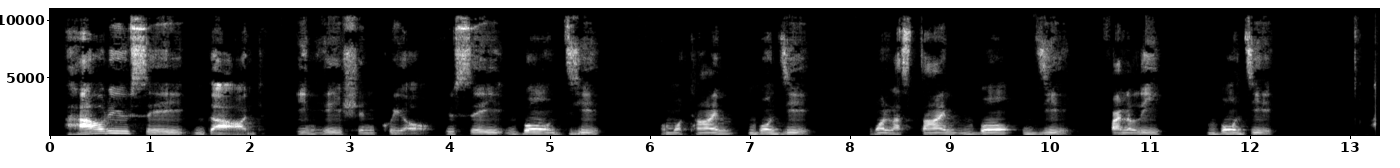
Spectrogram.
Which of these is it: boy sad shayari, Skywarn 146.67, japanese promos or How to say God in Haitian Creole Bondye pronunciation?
How to say God in Haitian Creole Bondye pronunciation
